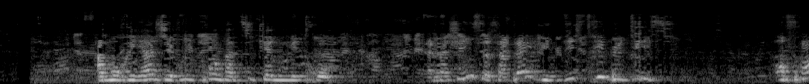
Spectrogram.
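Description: A young man speaks into a microphone over loudspeakers.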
